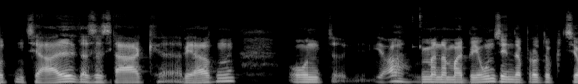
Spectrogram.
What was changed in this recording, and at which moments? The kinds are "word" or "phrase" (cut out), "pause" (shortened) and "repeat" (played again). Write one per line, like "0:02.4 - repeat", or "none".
0:01.1 - word
0:01.8 - word
0:04.2 - word

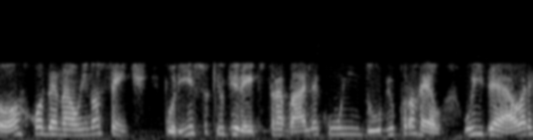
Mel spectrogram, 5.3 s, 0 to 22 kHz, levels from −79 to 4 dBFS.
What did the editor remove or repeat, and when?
0:01.6 - pause

